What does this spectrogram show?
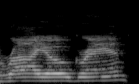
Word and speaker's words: Rio Grande: at Rio Grande and he pronounces it the Rio Grande for all the folks out there that need help with that think Rio like Ohio Rio like Ohio so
